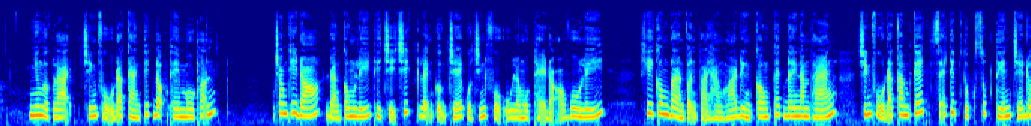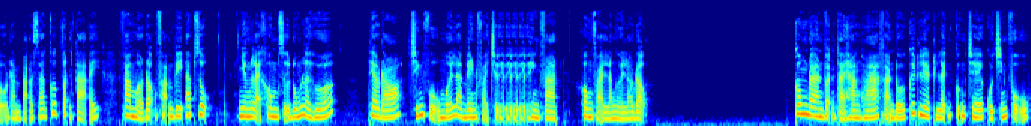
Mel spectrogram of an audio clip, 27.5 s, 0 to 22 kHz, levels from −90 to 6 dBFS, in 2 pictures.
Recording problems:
audio stuttering; at 20 s

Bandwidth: 15.5 kHz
